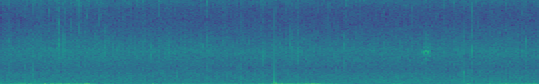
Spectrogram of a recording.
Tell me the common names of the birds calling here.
Hawaii Amakihi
